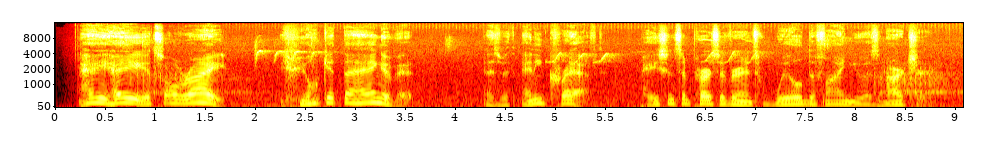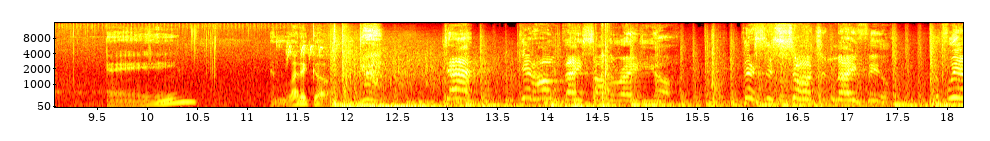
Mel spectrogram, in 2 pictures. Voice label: Voiceover Animation; New York; Stewart Talent; Animation Demo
